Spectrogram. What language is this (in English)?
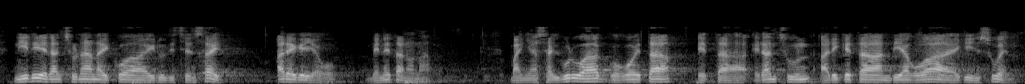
Basque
